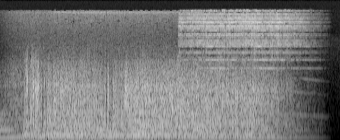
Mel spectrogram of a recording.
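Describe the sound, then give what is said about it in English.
Muffled film soundtrack cue meant to feel like stuffed-up ears: a dense, loud, rumbling roar swells in, holds steady, then fades away at the end. “So you hear that soundtrack cue that I was talking about, where you feel like your ears have stuffed up, that you're like, am I hearing this correctly?”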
